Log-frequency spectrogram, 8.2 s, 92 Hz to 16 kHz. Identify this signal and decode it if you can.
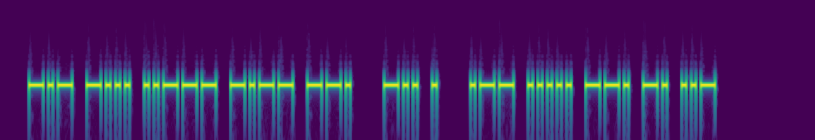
Morse code, heard as a keyed tone, about 25 wpm, 700 Hz. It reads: KB2YG DE W5GNU
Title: USA Callsign DE Callsign - 5 Characters - 25wpm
